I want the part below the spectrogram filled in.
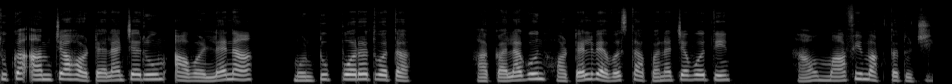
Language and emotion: Goan Konkani, sad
